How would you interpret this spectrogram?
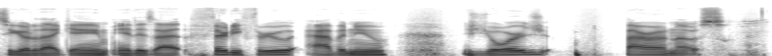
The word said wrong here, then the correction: Georges Bernanos: Do not know if I said that 100% correctly. – 33 Avenue Georges Bernanos. – There we go. That is much better than my pronunciation.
